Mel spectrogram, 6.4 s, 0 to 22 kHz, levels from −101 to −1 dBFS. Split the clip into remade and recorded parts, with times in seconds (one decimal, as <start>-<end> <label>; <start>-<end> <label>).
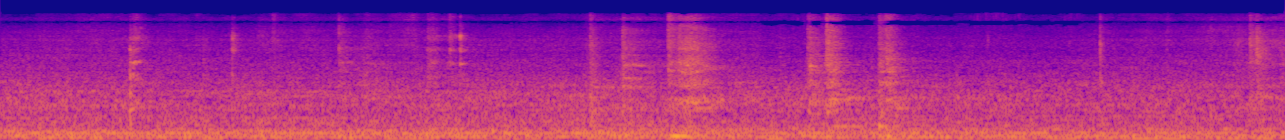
0.0-3.8 remade; 3.8-5.4 recorded; 5.4-6.4 remade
